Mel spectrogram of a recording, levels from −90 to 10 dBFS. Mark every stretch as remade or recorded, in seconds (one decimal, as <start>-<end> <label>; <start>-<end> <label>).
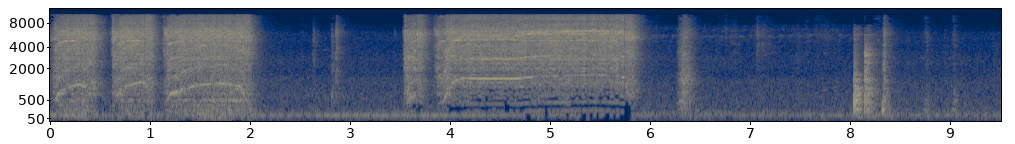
0.0-0.5 recorded; 0.5-1.3 remade; 1.3-9.5 recorded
